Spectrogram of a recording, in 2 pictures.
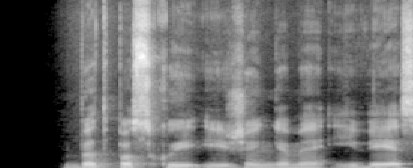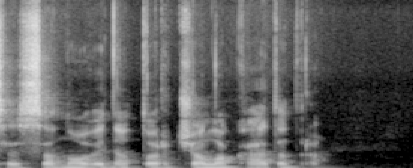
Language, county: Lithuanian, Šiauliai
